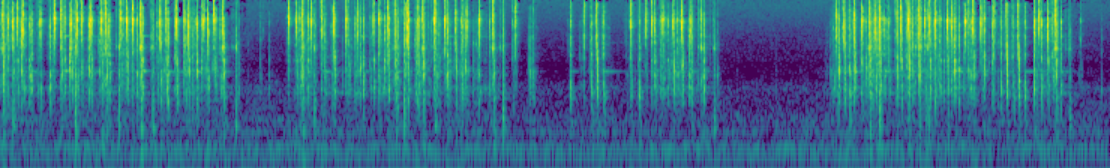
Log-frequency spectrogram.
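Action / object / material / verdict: tap / plastic mechanical computer keyboard / plastic / none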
